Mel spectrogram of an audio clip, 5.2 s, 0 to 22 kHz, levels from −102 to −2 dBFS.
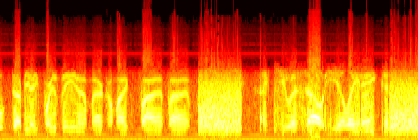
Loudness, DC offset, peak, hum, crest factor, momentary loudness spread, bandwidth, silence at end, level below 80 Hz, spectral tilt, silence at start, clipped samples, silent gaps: -12 LUFS; 0.7%; 0 dBFS; none; 12 dB; 6 LU; 10 kHz; 0 s; -36 dBFS; -6.5 dB/octave; 0 s; 0.3%; none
